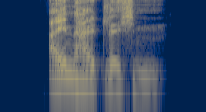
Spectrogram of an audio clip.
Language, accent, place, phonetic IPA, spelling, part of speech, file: German, Germany, Berlin, [ˈaɪ̯nhaɪ̯tlɪçm̩], einheitlichem, adjective, De-einheitlichem.ogg
- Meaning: strong dative masculine/neuter singular of einheitlich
